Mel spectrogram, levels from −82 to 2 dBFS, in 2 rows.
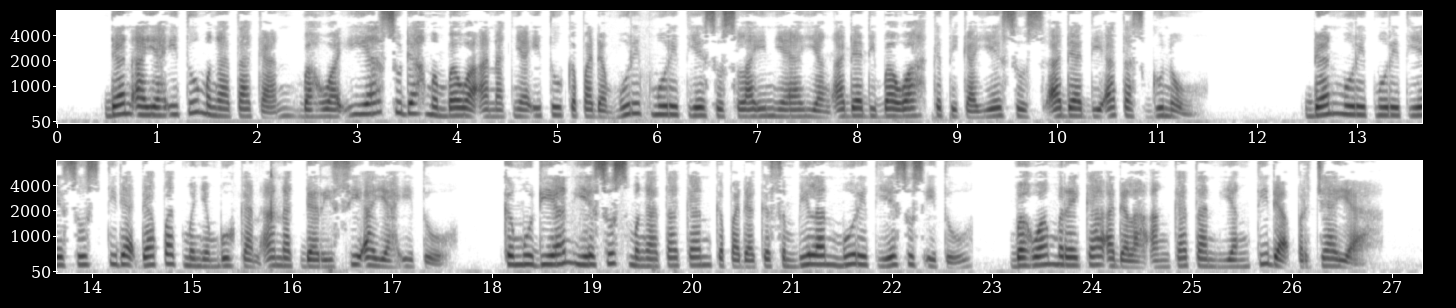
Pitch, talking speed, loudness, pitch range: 205 Hz, 110 wpm, -25 LUFS, 185-230 Hz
